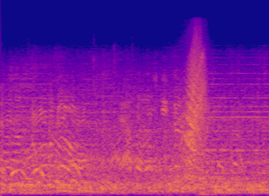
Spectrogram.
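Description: Stadium crowd background with indistinct voices from the stands and sideline, and a brief, sharp burst of hissing noise about three seconds in.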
